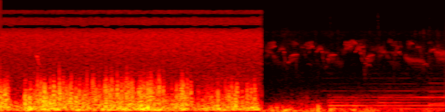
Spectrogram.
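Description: Wind buffeting the microphone, then about two and a half seconds in it cuts off suddenly to soft ambient music with birds chirping.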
